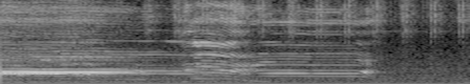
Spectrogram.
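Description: A woman's high-pitched held squeal, then a short falling whimper about a second in.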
